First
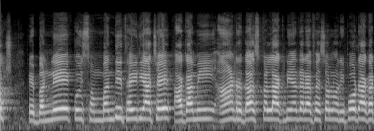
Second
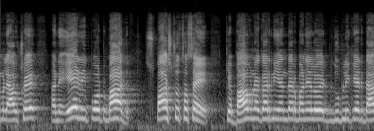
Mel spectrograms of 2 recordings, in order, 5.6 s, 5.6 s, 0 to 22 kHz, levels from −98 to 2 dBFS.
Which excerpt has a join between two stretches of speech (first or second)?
first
